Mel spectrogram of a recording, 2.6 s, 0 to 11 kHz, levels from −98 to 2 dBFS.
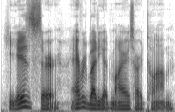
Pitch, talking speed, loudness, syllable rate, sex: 115 Hz, 160 wpm, -20 LUFS, 5.3 syllables/s, male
